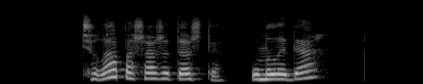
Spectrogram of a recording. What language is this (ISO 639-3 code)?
chm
